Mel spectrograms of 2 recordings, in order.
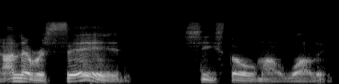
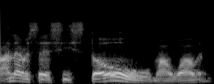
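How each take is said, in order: First: The stress falls on the word said. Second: The stress falls on the word stole. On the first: It was only hinted at, not said. "I may have alluded to it, I may have hinted towards it, but I never said it" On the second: She took it but did not steal it. "So it's like she didn't steal my wallet"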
